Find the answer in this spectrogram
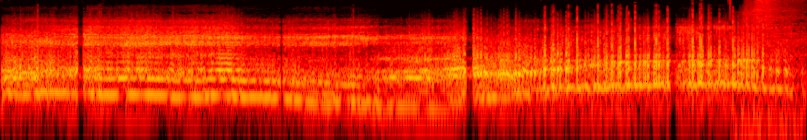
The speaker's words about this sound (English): The monster saw its opening, let loose a digital roar.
